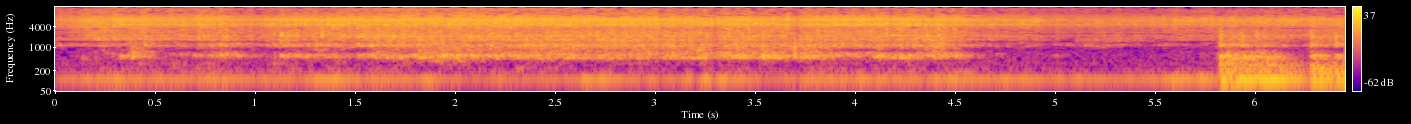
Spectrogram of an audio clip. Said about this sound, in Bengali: দিয়ে দেবে সামান্য পরিমাণ পানি,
